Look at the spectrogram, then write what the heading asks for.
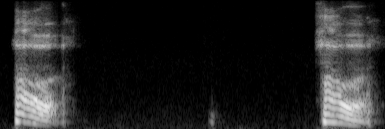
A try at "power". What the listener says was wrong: So you can slow down a little more to power, like that. Yes, and the more air. Pa, power. Yes, so you want to feel the burst at the beginning.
